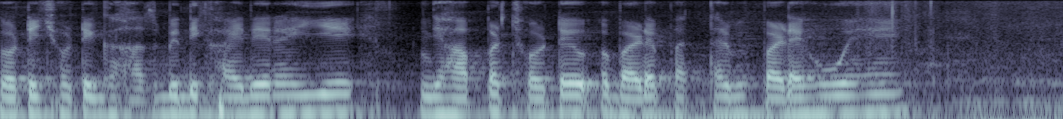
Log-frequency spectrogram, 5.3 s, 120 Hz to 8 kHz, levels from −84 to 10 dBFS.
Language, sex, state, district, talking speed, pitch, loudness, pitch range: Hindi, male, Bihar, Kishanganj, 170 wpm, 130 Hz, -18 LUFS, 115-140 Hz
